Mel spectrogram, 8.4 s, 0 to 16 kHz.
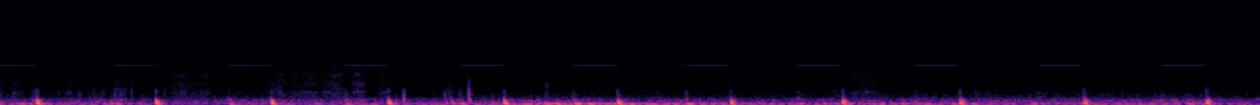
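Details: Steady, regular heartbeat at about 76 beats a minute with faint electronic ECG beeping in the background, recorded from subject b1: normal heart sounds.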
